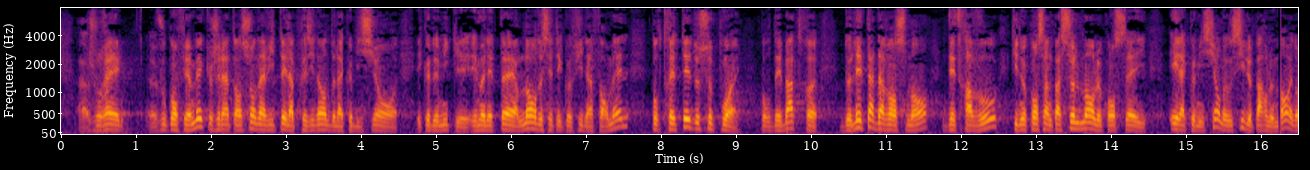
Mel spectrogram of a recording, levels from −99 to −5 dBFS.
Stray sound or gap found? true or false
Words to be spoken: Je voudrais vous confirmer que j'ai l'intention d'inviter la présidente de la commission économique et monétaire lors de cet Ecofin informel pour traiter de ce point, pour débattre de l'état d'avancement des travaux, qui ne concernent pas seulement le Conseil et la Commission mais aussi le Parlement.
true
